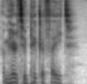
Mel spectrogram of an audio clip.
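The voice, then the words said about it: Attempted Braveheart-style movie accent, poorly done. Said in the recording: “Felt like William Wallace climbing up that thing from Braveheart ... accent ... I'm terrible at yeah. accents.”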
